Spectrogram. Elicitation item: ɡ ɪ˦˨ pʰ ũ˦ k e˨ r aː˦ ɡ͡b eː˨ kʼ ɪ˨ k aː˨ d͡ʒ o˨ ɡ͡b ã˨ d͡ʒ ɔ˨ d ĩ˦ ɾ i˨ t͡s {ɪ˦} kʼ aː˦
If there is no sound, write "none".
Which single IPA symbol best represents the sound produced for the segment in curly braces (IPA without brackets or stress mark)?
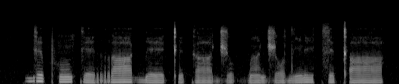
ɪ˦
